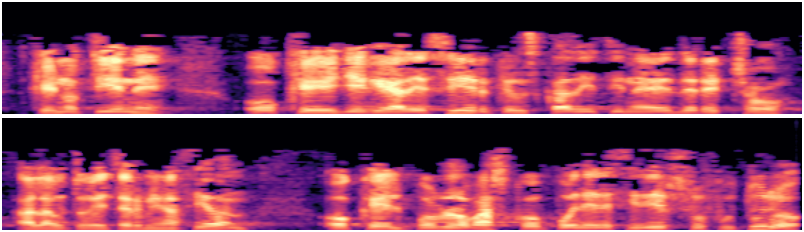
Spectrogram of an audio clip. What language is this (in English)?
Spanish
